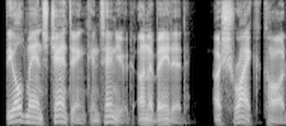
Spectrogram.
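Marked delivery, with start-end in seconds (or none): none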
